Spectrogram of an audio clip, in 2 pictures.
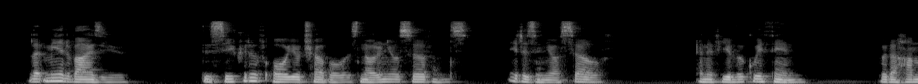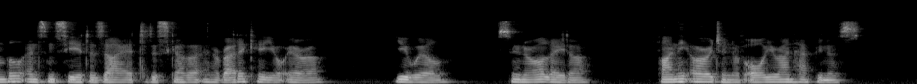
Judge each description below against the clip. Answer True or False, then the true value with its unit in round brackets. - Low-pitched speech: True (110 Hz)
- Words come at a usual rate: True (155 wpm)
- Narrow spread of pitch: True (1.8 semitones)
